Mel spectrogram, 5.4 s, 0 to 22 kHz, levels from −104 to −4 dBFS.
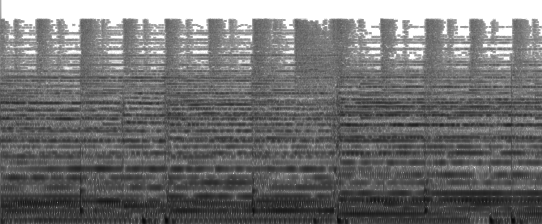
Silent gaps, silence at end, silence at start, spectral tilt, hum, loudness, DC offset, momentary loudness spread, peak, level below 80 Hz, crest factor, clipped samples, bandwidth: none; 0 s; 0 s; -4 dB/octave; none; -14 LUFS; under 0.1%; 2 LU; -2 dBFS; -24 dBFS; 12 dB; under 0.1%; 15.5 kHz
